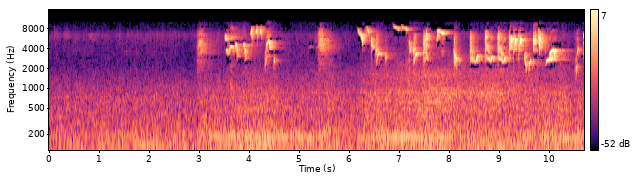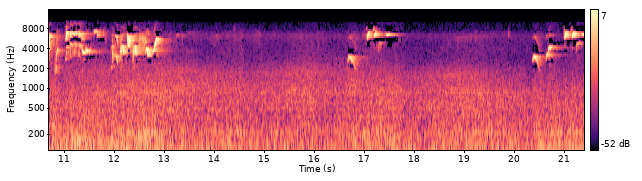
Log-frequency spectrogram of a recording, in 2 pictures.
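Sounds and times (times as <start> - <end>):
Eurasian blackcap singing high warbling notes: 3.0 - 14.2, 16.6 - 17.8, 20.4 - 21.3.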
